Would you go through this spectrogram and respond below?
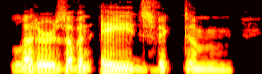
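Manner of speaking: spooky, eerie voice. A narrator reads a character's line, in a spooky voice. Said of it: "He says this in a spooky voice".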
